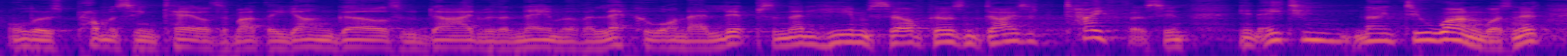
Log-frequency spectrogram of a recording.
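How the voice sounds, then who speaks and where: An actor playing a courteous, slightly fussy 1920s gentleman scholar with an upper-class English accent in a radio drama. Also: low voice, lively intonation, fast talker, hardly any pauses. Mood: curious, flustered. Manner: polite, slightly fussy, donnish. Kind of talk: radio drama acting, letter narration.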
